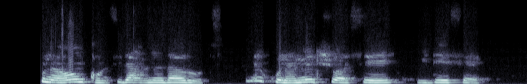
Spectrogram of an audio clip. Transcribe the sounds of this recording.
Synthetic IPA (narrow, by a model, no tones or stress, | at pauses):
ekunaɔŋ̩kɔn̩sidaanaðaɾot | mekʷunamekʃuaseidesek̚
